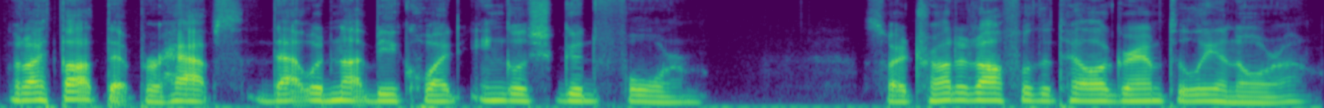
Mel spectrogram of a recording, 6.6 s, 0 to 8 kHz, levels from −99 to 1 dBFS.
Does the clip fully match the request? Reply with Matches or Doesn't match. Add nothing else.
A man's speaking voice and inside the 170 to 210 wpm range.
Matches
